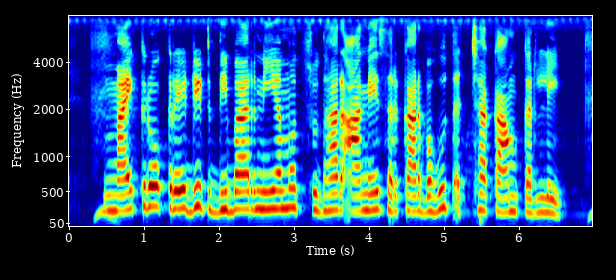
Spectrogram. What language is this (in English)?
Magahi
